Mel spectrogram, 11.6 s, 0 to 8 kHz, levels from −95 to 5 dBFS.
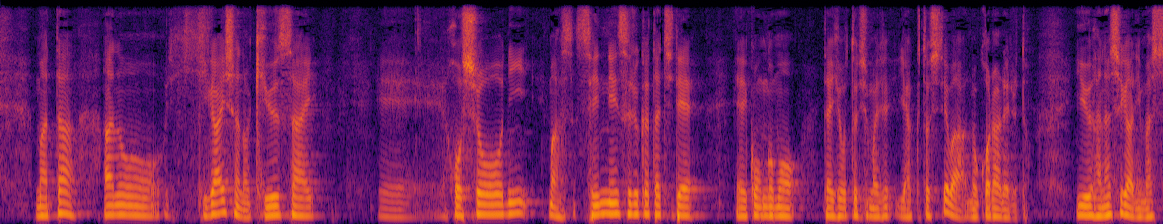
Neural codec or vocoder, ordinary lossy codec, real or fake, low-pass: none; none; real; 7.2 kHz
